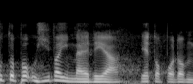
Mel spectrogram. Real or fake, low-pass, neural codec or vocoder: fake; 7.2 kHz; autoencoder, 48 kHz, 32 numbers a frame, DAC-VAE, trained on Japanese speech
